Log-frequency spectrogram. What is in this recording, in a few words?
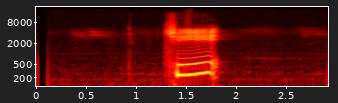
"boca", sakapulteko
